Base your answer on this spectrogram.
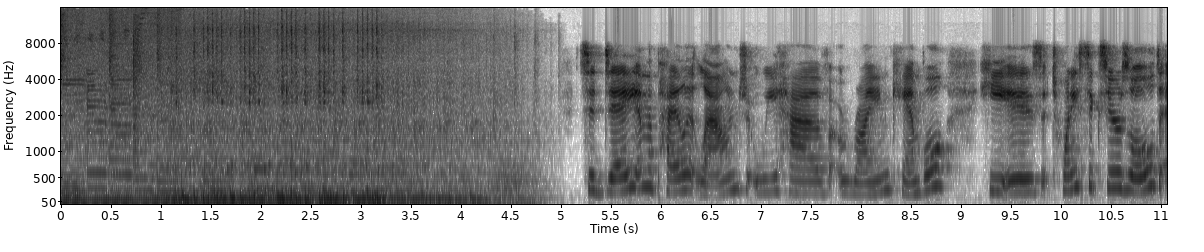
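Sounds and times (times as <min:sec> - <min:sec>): music: 0:00.0 - 0:05.0
propeller plane engine: 0:00.9 - 0:05.0.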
